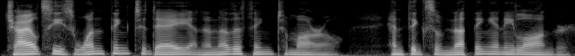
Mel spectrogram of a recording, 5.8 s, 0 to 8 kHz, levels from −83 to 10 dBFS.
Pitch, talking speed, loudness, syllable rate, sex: 110 Hz, 190 wpm, -23 LUFS, 4.8 syllables/s, male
